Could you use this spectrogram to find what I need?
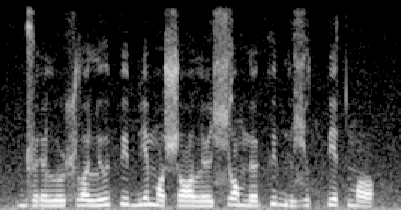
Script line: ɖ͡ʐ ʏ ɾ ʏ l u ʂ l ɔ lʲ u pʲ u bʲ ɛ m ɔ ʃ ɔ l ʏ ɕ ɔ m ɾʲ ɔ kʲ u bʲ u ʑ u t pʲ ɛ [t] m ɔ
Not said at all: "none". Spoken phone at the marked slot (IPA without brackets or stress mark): t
